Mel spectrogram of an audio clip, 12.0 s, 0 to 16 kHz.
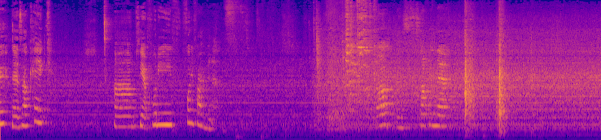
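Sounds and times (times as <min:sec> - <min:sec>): oven door pulled open: 0:06.3 - 0:07.6.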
